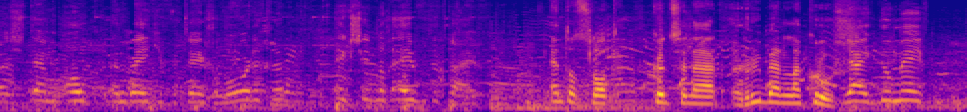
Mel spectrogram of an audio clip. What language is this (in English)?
Dutch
